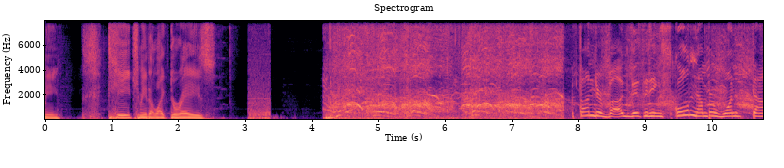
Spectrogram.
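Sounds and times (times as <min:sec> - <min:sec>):
speech: 0:00.0 - 0:02.6, 0:08.1 - 0:10.7
hundreds of students cheering and shouting: 0:04.2 - 0:10.7.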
